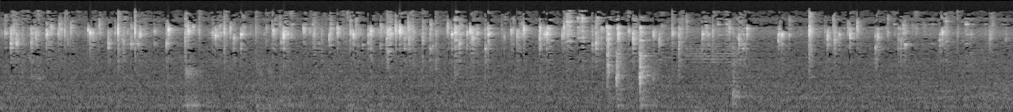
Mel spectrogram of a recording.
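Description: Ghee heating in the base of an aluminium pressure cooker, sizzling with a steady stream of fine crackles.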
